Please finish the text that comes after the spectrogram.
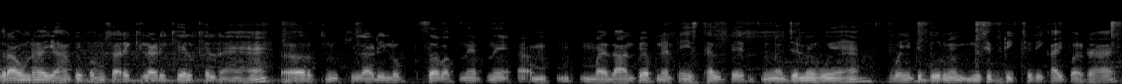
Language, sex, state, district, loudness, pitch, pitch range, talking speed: Hindi, male, Chhattisgarh, Bilaspur, -32 LUFS, 100 Hz, 95-105 Hz, 205 wpm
